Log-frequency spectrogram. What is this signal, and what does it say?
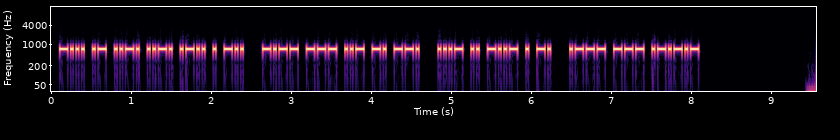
Morse code, heard as a keyed tone, about 36 wpm, 700 Hz. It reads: BAFFLED YOUNG VIXEN JO.
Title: Pangram Challenge v2 - 35wpm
